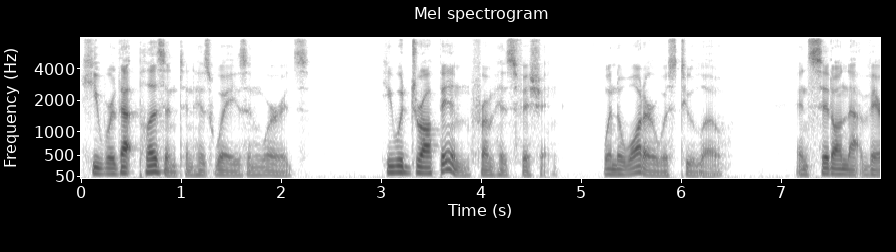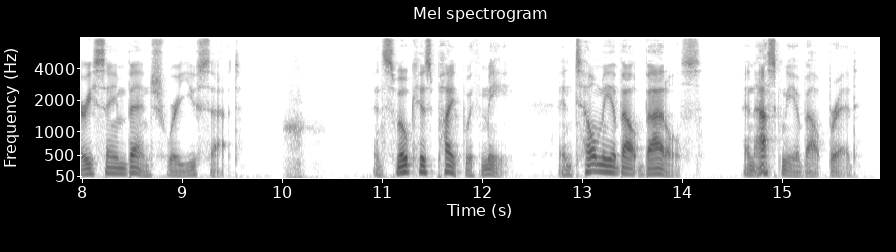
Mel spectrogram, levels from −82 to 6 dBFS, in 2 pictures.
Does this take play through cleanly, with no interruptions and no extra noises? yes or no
no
